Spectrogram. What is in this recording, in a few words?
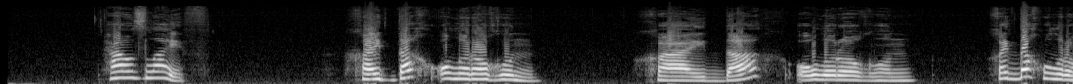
Sakha Hows life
